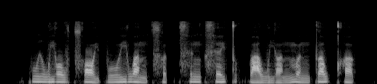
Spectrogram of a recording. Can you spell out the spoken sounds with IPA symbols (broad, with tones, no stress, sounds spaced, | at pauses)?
kʷ iː˨ w j o˨ w t͡sʰ ɔː˨˩ j p uː˨˧ j w ɐ˨˩ n t͡sʰ ɵ˨ t̚ t͡sʰ ɪ˧ ŋ t͡sʰ e˧ j t̪ ʊ˨ k̚ p aː˨ w j ɐ˨˥ n m ɵ˨ n t̪ ɐ˥ w kʰ ɐ˨˥ k̚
